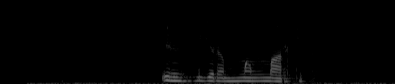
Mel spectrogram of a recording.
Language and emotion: Russian, angry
